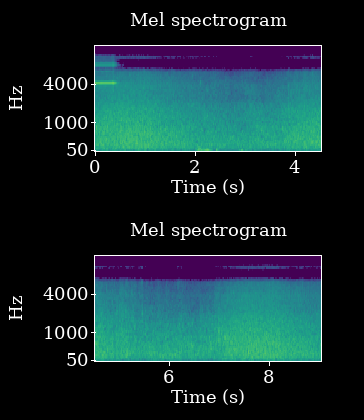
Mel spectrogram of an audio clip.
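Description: Water in the video game Radiant Chain gives a soft, continuous wash like surf. It swells gently and stays faint and even, with no voice over it.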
